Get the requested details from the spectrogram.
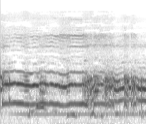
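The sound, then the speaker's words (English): A person's voice imitates a monster's roar: one loud, sustained, strained cry with a wavering, somewhat high pitch, lasting about a second and a half with no other talk. “Okay, it starts roaring it.”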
